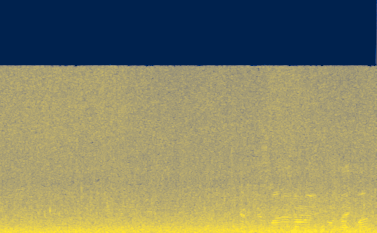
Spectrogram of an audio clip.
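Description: A paddle dips and splashes in the water.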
